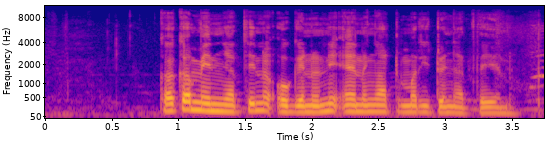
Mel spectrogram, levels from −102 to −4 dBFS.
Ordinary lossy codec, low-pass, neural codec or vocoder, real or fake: none; 9.9 kHz; none; real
